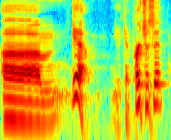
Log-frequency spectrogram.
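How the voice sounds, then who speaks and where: Very slowly and in a sing-song, medium-pitched voice, a man whose first language is Persian teaches informal English grammar from his desk. He rambles, drops in many fillers, and mutters to himself while drawing.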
